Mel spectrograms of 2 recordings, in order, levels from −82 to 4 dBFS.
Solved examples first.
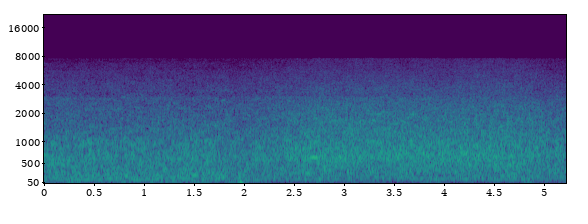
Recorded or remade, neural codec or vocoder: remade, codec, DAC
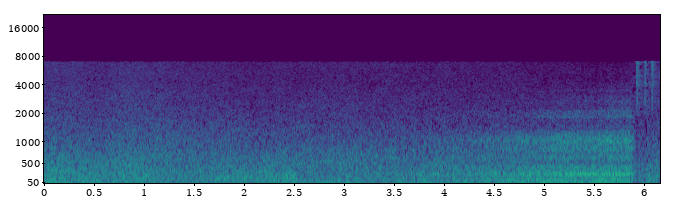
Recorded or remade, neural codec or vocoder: recorded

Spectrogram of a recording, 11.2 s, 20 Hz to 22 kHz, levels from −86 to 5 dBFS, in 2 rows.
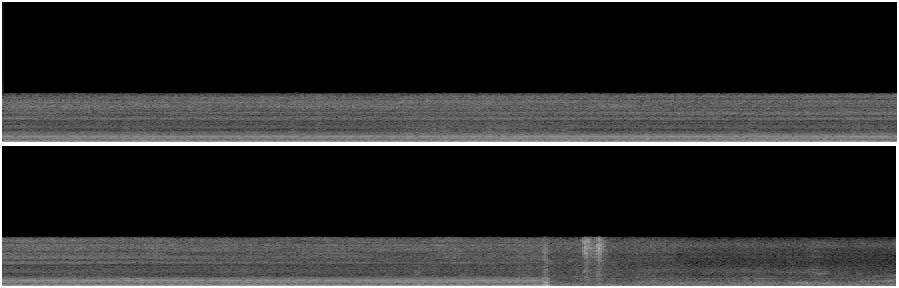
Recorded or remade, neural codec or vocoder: recorded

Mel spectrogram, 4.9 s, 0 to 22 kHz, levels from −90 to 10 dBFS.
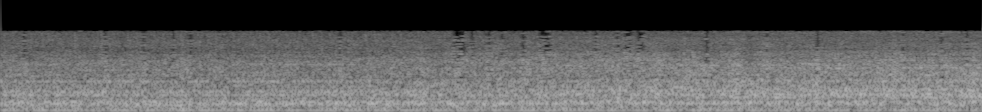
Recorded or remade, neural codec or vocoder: recorded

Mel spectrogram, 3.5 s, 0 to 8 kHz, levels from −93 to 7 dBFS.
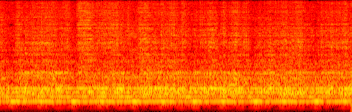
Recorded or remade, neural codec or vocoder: recorded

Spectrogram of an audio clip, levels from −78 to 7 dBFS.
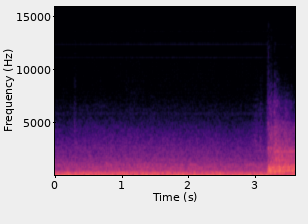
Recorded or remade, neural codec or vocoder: recorded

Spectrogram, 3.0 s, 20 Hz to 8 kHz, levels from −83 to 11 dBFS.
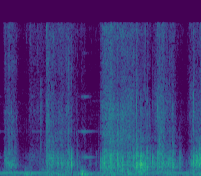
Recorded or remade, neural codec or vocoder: recorded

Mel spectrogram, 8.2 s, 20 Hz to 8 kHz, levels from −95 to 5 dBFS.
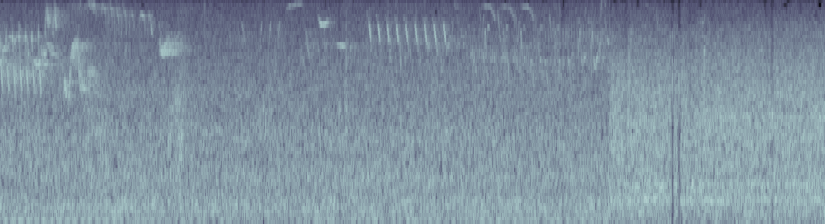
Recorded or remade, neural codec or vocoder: recorded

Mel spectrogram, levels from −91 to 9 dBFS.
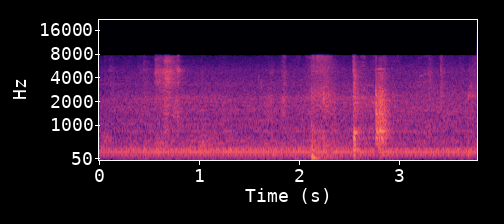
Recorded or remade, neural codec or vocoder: recorded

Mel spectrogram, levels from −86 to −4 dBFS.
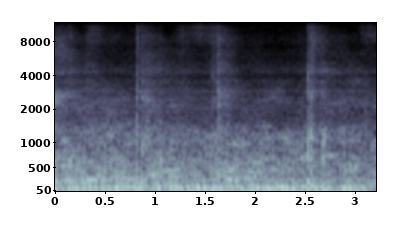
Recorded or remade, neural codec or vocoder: remade, codec, DAC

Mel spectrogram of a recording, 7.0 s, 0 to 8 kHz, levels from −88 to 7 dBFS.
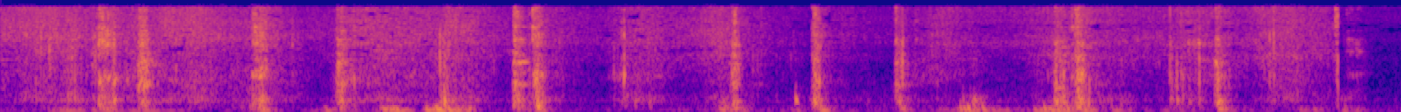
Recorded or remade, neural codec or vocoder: recorded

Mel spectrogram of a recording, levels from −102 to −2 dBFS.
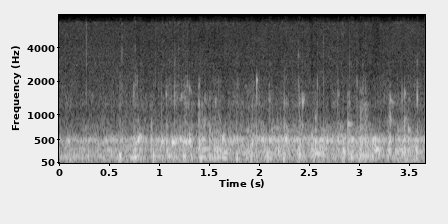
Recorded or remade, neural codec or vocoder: remade, codec, DAC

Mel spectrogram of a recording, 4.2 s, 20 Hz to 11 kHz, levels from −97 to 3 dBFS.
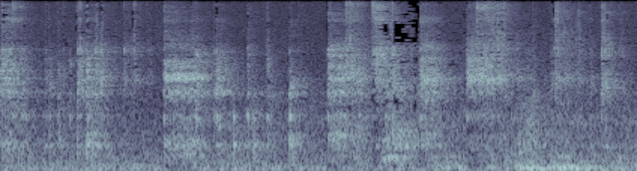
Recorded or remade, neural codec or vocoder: recorded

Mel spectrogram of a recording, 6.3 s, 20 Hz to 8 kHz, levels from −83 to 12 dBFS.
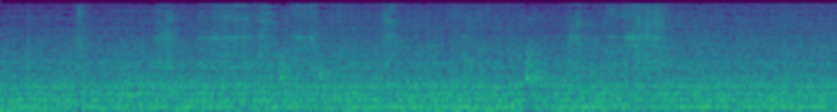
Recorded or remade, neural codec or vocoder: recorded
